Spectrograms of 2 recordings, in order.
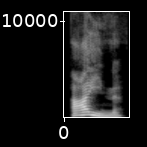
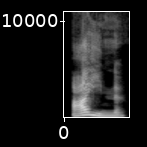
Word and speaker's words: عين: The one we have today is ʻayn. ʻayn.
